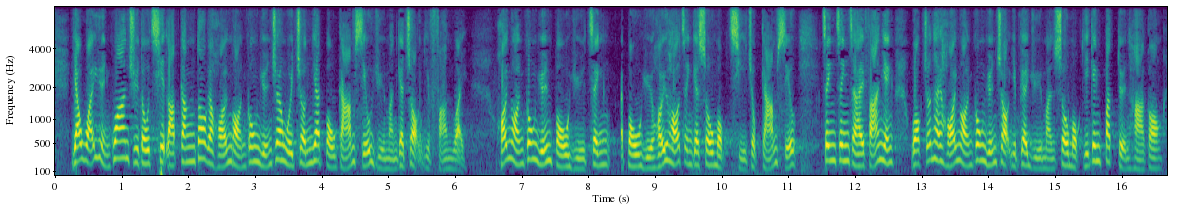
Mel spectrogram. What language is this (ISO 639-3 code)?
yue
